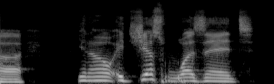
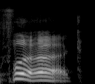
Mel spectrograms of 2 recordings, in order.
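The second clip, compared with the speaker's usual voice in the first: put-on much higher little boy's voice; 5 semitones higher than usual. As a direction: play a small child calling his dad. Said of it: "he said".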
